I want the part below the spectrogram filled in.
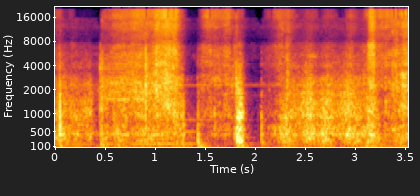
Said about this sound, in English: So I'm going to push it through. This is a pinky riddle.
